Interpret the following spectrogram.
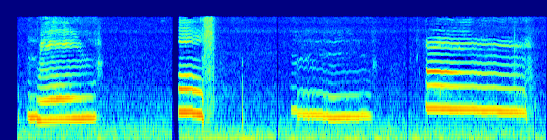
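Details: A domestic cat meows three times, each meow drawn out, clear and harmonic-rich, with a sharp short noise between the first two; the first meow slightly falling, the last long and steady; quiet indoor background.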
